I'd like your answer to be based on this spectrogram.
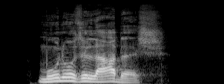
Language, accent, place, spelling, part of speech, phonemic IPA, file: German, Germany, Berlin, monosyllabisch, adjective, /monozʏˈlaːbɪʃ/, De-monosyllabisch.ogg
- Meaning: monosyllabic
